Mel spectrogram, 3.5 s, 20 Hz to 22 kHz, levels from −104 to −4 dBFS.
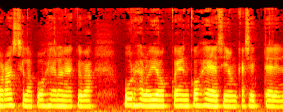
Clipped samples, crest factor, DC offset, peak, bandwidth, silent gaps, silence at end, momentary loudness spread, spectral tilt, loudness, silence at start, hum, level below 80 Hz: under 0.1%; 16 dB; under 0.1%; -6 dBFS; 17 kHz; none; 0 s; 6 LU; -5.5 dB/octave; -23 LUFS; 0 s; none; -50 dBFS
